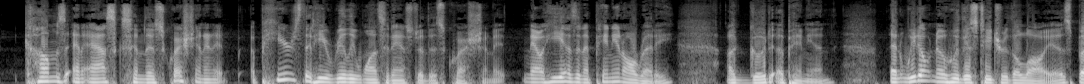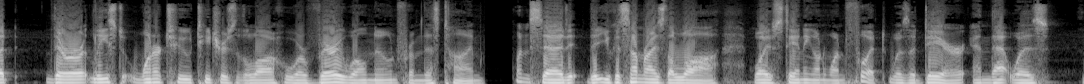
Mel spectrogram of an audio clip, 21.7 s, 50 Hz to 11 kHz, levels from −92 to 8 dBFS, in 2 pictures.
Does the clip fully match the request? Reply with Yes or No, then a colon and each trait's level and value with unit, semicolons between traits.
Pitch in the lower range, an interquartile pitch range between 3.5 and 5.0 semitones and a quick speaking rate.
Yes: low, 120 Hz; average, 4.2 semitones; fast, 215 wpm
